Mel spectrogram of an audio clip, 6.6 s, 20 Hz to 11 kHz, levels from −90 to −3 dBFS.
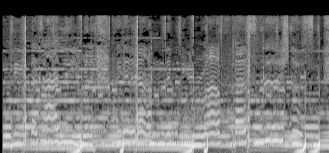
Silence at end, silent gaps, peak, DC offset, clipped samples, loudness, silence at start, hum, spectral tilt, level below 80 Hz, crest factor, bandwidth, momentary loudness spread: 0 s; none; -2 dBFS; 0.3%; under 0.1%; -17 LUFS; 0.05 s; none; -5.5 dB/octave; -28 dBFS; 14 dB; 8 kHz; 4 LU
